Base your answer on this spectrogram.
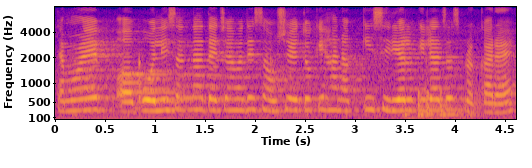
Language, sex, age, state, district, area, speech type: Marathi, female, 18-30, Maharashtra, Sindhudurg, rural, spontaneous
